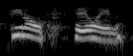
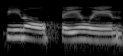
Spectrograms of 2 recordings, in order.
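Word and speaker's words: phenolphthalein: think of Sylvester the hatat because it's got phenol phine okay we don't actually say it like that we say phenol phine the pH is silent but um it's so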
